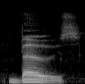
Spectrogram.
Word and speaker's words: Bose: Bose. All right. Like the speakers but with a Z.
